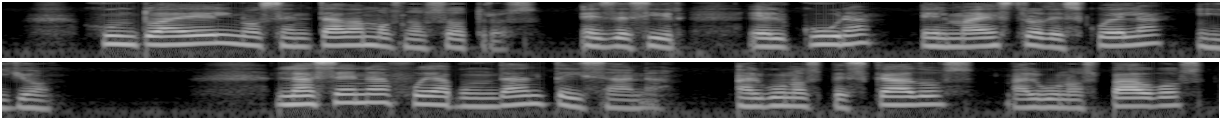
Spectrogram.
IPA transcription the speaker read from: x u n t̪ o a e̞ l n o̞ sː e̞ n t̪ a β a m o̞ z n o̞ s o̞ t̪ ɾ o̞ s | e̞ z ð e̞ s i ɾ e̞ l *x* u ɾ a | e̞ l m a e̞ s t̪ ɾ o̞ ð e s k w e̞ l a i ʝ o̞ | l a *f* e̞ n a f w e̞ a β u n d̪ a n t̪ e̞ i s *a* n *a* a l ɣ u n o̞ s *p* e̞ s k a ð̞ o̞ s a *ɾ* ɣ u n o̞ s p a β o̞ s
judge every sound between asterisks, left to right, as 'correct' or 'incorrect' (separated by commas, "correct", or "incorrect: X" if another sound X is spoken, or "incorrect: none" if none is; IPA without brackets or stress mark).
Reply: incorrect: k, incorrect: s, correct, correct, correct, incorrect: l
